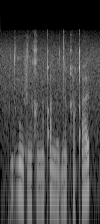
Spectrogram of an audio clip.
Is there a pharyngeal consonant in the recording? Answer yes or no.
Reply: no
